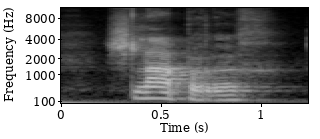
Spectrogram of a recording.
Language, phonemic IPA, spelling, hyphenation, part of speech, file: Dutch, /ˈslaː.pə.rəx/, slaperig, sla‧pe‧rig, adjective, Nl-slaperig.ogg
- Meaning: sleepy, tending to go to sleep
